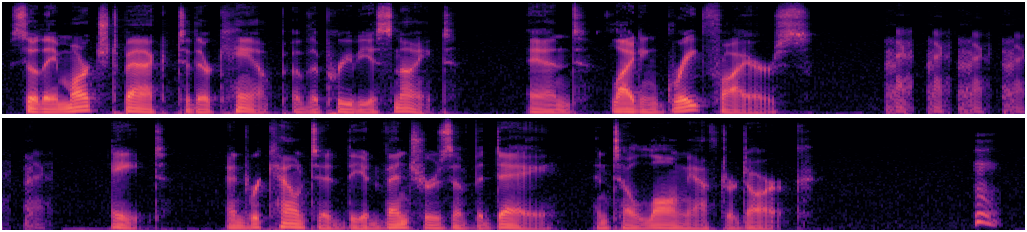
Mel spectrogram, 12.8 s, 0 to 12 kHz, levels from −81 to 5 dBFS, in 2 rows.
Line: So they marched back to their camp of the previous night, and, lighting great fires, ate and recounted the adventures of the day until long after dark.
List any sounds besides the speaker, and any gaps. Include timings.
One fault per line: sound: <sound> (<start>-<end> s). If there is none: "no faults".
sound: laugh (5.5-6.7 s)
sound: laugh (12.5-12.7 s)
